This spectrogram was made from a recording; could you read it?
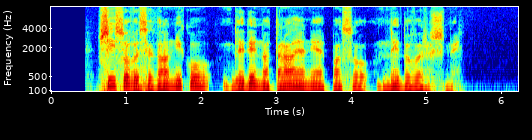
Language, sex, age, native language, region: Slovenian, male, 60+, Slovenian, Drava region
